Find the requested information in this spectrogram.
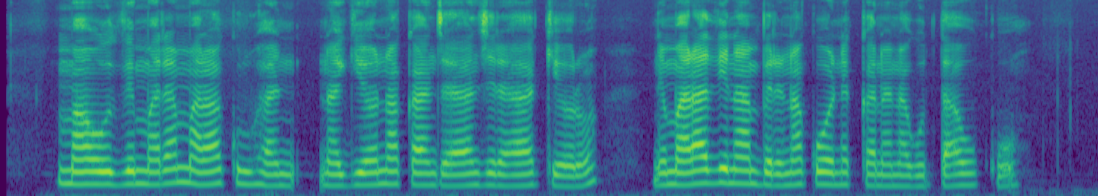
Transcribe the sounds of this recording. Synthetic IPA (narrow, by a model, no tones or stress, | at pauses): maoðemaɾeamaɾakuɾuɦanaɣeɔnakand͡ʒajand͡ʒeɾajakeɔɾɔ | nemaɾaðinambɛɾɛnakoɔnɛkananaɣotaokwɔ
